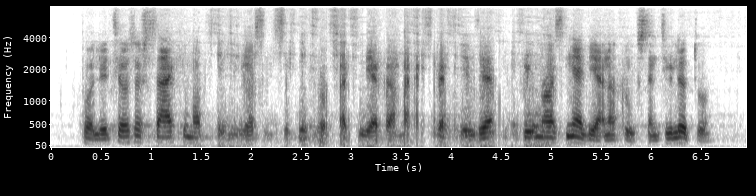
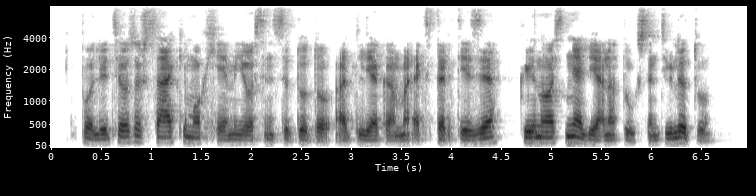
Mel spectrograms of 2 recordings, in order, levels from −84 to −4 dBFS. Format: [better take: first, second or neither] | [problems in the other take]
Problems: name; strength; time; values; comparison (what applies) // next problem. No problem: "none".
second | noise reduction (neural separator model SepFormer DNS4)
